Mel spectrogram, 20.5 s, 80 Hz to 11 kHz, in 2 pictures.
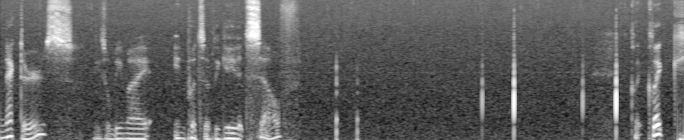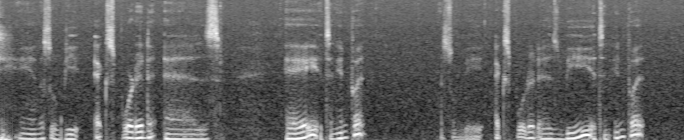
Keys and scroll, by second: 11.2 Escape, 12.1 ctrl+e, 14.1 a, 17.6 ctrl+e, 18.6 b.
